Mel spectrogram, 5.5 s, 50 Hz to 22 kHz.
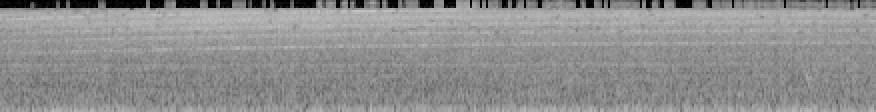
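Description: Bombardier CRJ 1000 jet engines at takeoff power in X-Plane 12, a loud, steady, dense roar with a faint rising whine, continuous and close throughout.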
